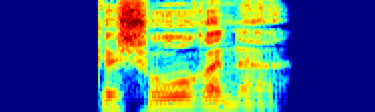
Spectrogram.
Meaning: inflection of geschoren: 1. strong/mixed nominative/accusative feminine singular 2. strong nominative/accusative plural 3. weak nominative all-gender singular
- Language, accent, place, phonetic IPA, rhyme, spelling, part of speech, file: German, Germany, Berlin, [ɡəˈʃoːʁənə], -oːʁənə, geschorene, adjective, De-geschorene.ogg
